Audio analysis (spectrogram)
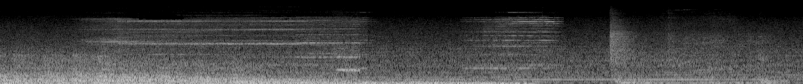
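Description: R160A subway train on the K line running along the track, a loud continuous rumble with high whining wheel squeal that fades out midway, followed by a lower steady roll and a brief clunk.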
